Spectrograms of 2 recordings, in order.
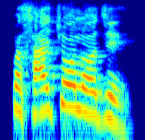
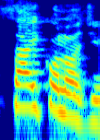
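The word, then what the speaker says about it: psychology: साइकोलॉजी ठीक है पी एस वाई सी एच ओ एल ओ जी वाई अब इसका हम प्रोनाउंसिएशन क्या करेंगे सही सही ठीक है क्या पकोलॉजी पसाइटोलॉजी मतलब पसाइटोलॉजी ऐसे करेंगे लेकिन उसका प्रोनाउंसिएशन साइकोलॉजी होता है ऐसे बहुत सारे शब्द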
